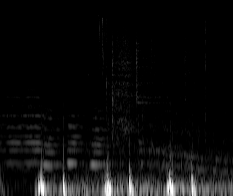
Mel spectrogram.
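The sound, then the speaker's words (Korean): A fast, racing heartbeat sound effect pounds out deep paired thumps in a steady quick rhythm, prominent, with a faint sustained hum lingering underneath, depicting a man's heart rate soaring as attention and kindness are shown to him. “자신에게 쏟아지는 관심과 친절을 받으면 숨통이 조여오면서 심장 박동수가 미친 듯이 올라가지 형.”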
